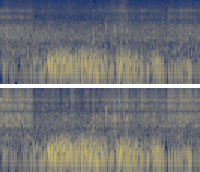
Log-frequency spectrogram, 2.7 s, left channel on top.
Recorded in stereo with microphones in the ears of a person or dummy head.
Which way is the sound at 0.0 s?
75° right (ahead or behind).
